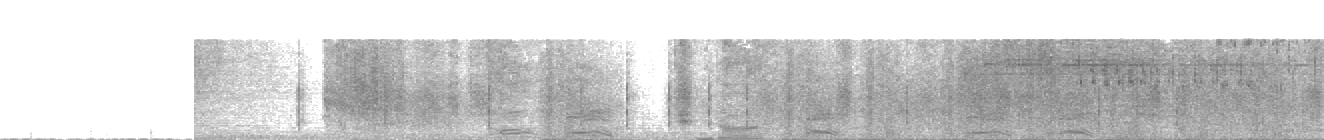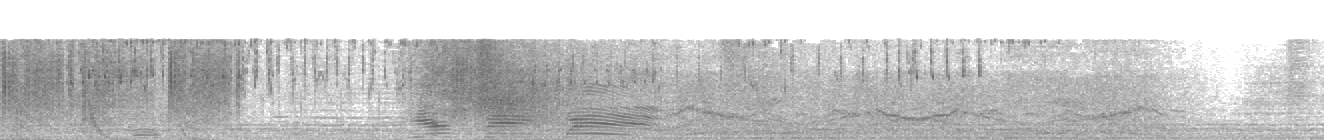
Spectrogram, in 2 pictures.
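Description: Magic blasts crackle and burst loudly.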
